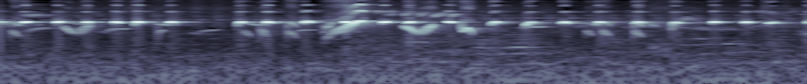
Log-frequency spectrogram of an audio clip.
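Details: Singing drongo in Indonesia, long rolling song of fast repeated sharp notes mixed with downward-swooping whistles and a brief harsh rasp in the middle.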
